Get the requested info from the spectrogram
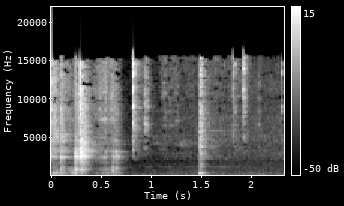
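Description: Steel spoon scraping and clinking against a metal kadai while stirring scrambled egg: a quick run of scrapes and clinks in the first second, then one sharp clink about halfway through.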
